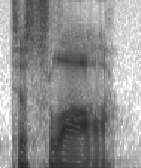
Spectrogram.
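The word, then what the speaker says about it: Isaac TeSlaa: Isaac Tesla is officially how you pronounce that guy's name. It's spelled T-E-S-L-A-A, capital T, lowercase E, capital S-L-A-A.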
